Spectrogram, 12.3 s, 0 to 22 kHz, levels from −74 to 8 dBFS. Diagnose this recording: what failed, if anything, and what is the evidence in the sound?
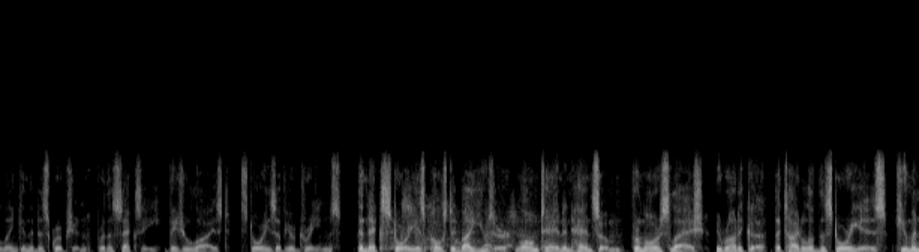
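Feedback echo between two devices, from 5.04 to 7.67 s: the speech returns roughly every 300 ms, thinner and more ringing each pass, peaking about 16 dB below the direct speech. A second device in the room replays the call, and that playback reaches this microphone, which the local echo canceller cannot remove.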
